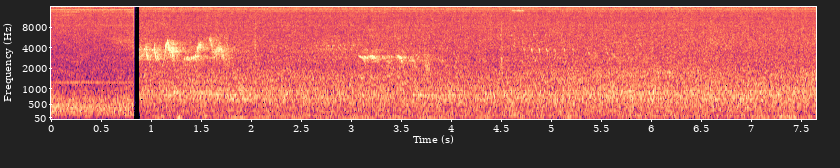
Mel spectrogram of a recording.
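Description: Outdoor ambience: small birds chirping in short bursts about a second in and again around three seconds, over a steady low background rumble.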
